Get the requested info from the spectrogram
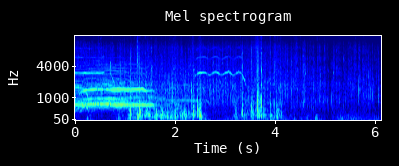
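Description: Outdoor rally crowd cheering and clapping, several voices holding long whoops at once, the cheering fading away over about four seconds. A brief warbling high whistle rings out about two and a half seconds in.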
